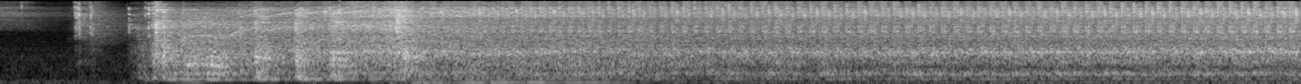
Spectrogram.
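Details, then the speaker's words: Engine with a definite misfire, rough uneven idle after start, recorded during non-invasive pressure transducer testing connected at the dipstick tube for crankcase pressure. "You should be able to hear that there is a definite misfire here"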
